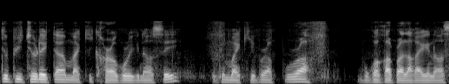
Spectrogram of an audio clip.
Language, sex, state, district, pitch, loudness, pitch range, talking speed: Nagamese, male, Nagaland, Dimapur, 100 Hz, -20 LUFS, 95-115 Hz, 240 wpm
